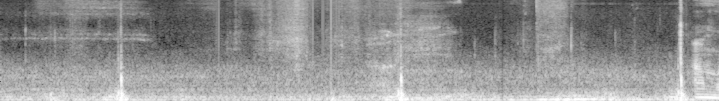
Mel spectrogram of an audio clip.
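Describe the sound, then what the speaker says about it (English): Car traffic on a commute to work, heard from inside a vehicle as a steady low road rumble with a few brief louder passes. "Look at this traffic."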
